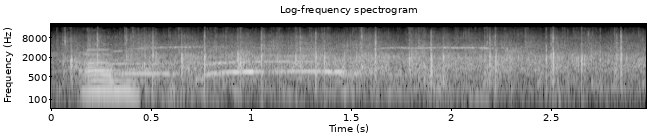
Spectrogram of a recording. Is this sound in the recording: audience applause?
yes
